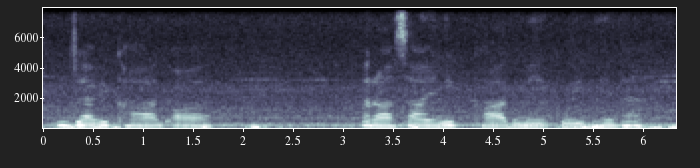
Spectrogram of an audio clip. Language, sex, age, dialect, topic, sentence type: Hindi, female, 31-35, Marwari Dhudhari, agriculture, question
